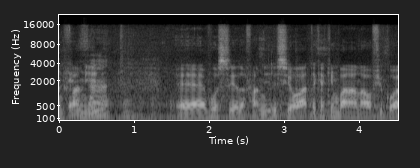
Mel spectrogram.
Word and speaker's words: Sciotta: Então, mas se pronuncia Ciotta na Itália, então tem esse tch.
